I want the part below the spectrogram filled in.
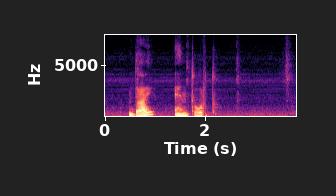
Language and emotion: Russian, neutral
